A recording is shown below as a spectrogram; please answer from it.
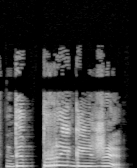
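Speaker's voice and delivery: put-on high, drawn-out girl's cry; shouting girl. A narrator's reading. Girl urging the boy to jump, shouting. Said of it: "изо всех сил крикнула белобрысая девчонка".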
